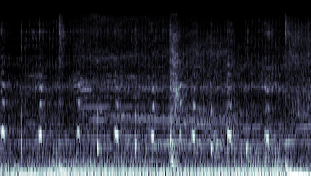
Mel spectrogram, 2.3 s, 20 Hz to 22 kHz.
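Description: Two beatboxers performing a routine together through microphones: a held, deep buzzing bass line under kick drum sounds that drop in pitch, roughly one every 0.8 s, with sharp hi-hat-like clicks and small rhythmic vocal blips on top.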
